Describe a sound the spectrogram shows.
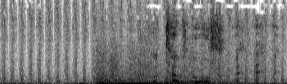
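A helicopter splashes heavily into water.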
